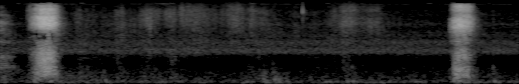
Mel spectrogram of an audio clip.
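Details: Person with no allergies, deliberately induced sneezing after recent spicy food seemed to sensitize the nose: two forceful sneezes about five seconds apart, with quiet breathing and soft sniffs between.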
